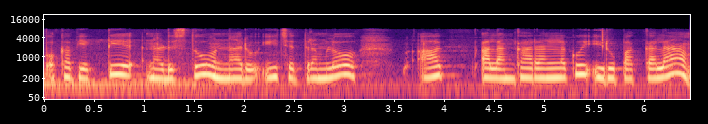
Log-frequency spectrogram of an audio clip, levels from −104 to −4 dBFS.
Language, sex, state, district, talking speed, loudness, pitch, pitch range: Telugu, female, Andhra Pradesh, Guntur, 95 wpm, -15 LUFS, 210 Hz, 200-245 Hz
